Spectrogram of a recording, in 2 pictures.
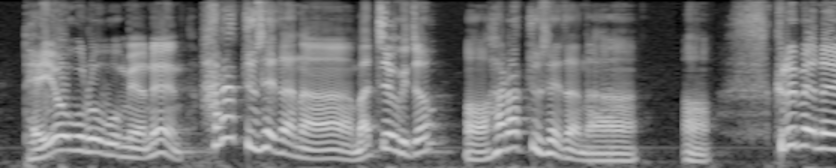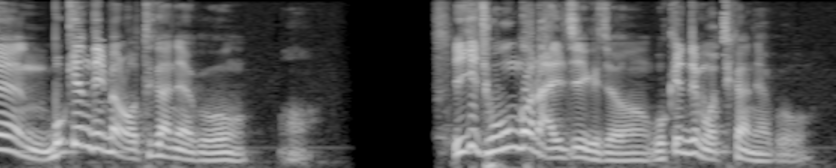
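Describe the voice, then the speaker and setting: Against a quiet background, a man with a fairly high pitch sounds animated, his voice making very wide pitch swings and carrying vocal fry. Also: moderate pace. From South Korea. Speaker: stock market commentator. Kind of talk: live market commentary broadcast. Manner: animated, conversational.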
